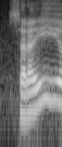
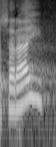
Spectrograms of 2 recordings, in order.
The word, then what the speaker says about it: Sarai: Sarai o Sarai, la verdad hay diferentes formas de pronunciarlo.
